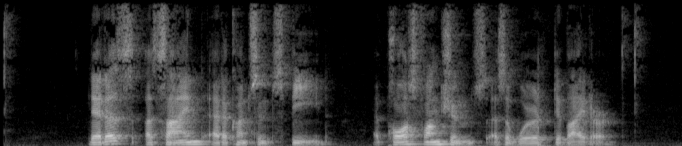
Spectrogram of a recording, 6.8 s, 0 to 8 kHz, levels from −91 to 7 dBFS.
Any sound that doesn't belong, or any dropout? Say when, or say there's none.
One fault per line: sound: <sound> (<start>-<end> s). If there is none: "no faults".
no faults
